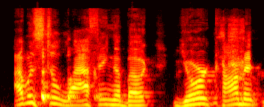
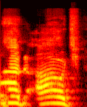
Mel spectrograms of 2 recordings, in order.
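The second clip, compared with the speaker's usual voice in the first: real ache after laughing, slightly higher; hurting from laughter; 5 semitones higher, 4 dB quieter than usual. Real, not acted. Host aching from laughing at the guests, pained. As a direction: wince out the words after a laughing fit. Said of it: "fuck, it hurts".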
